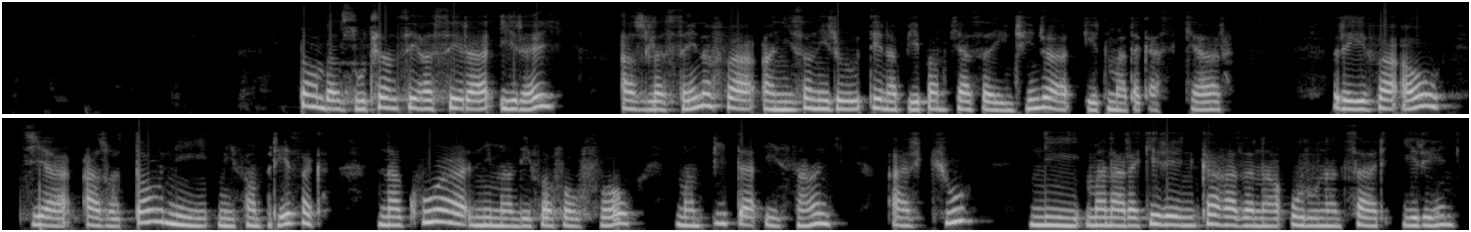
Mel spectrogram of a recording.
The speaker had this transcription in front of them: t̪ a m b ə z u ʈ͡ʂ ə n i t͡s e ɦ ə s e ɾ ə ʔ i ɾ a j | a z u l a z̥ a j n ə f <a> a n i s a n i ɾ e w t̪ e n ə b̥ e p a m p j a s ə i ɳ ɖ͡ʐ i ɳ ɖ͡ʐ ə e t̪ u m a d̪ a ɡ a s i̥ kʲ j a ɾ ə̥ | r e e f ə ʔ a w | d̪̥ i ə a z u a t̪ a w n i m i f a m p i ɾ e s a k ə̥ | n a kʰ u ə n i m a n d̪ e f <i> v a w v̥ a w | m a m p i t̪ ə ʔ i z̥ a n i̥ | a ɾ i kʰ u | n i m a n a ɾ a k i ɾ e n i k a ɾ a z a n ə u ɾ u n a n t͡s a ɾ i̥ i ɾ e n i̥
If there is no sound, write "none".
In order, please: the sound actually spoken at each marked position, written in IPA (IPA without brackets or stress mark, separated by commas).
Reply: a, a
